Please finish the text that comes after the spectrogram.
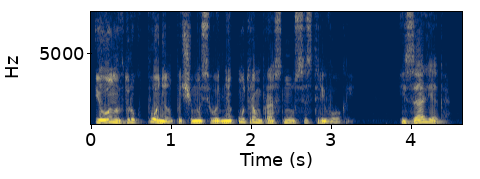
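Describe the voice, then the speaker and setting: A man's voice: medium pitch, lively intonation, fairly quick, mellow, husky, no room sound, clean studio sound. A man reading literary narration as the storyteller of a children's radio play.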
